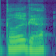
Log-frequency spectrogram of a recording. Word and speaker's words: Galuga: getting through Contra uh galuga and yes that's how that's pronounced it's how they pronounce it in the game to it um went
